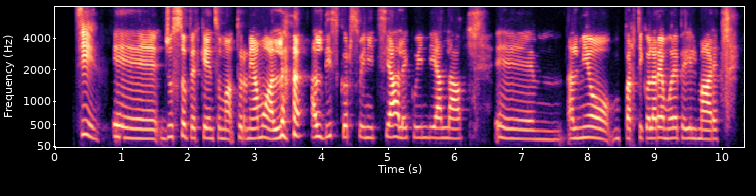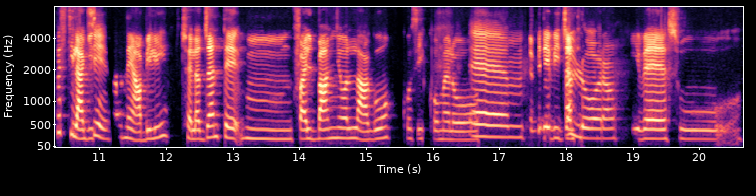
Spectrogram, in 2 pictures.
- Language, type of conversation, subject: Italian, unstructured, Come decidi se fare una vacanza al mare o in montagna?
- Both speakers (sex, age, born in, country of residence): female, 35-39, Italy, Italy; female, 40-44, Italy, Italy
- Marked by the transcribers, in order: other background noise; laughing while speaking: "al"; chuckle; unintelligible speech; "Cioè" said as "ceh"; "cioè" said as "ceh"; unintelligible speech; drawn out: "su"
